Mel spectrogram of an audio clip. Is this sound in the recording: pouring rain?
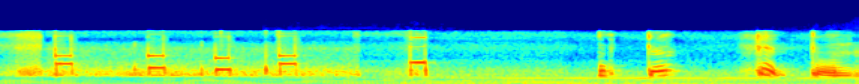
no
